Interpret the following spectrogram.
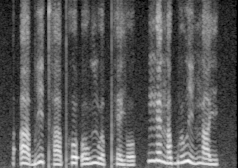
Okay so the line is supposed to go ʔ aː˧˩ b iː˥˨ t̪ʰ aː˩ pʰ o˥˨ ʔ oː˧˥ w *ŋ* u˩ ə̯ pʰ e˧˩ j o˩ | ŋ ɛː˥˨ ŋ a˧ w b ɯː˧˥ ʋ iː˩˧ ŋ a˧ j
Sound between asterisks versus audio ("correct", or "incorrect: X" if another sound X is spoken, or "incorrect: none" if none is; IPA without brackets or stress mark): correct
